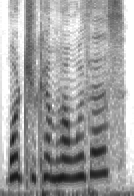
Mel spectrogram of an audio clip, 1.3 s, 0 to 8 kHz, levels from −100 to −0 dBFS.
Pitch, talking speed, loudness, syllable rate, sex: 295 Hz, 265 wpm, -17 LUFS, 5.2 syllables/s, female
